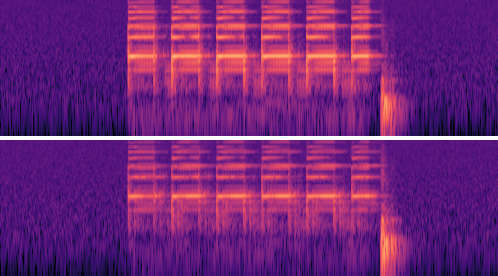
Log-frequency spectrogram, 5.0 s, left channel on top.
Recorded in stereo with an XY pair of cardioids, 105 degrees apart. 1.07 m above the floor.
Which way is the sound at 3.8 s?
45° right.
